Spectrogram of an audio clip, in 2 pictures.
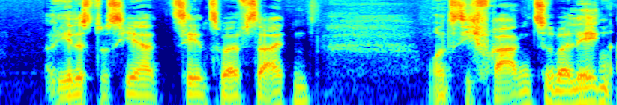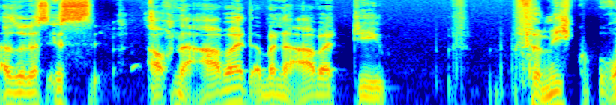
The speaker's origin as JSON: {"language": "German", "town": "Kassel", "region": "Hesse", "country": "Germany", "tie": "born there", "said": "Und wenn ich das nächste Mal in meiner Geburtsstadt Kassel bin"}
